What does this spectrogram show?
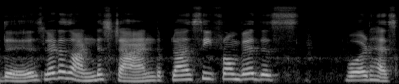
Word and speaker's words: Plassey: Before starting with this, let us understand the Plassey, from where this word has come. Plassey is an anglicized pronunciation of Palashi, and the place derived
